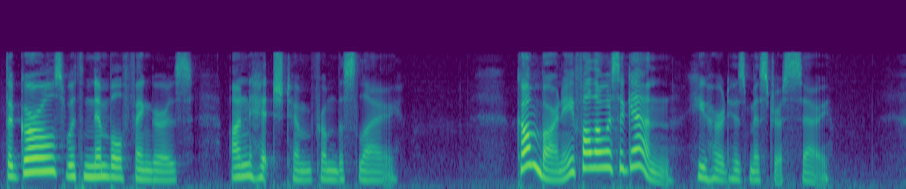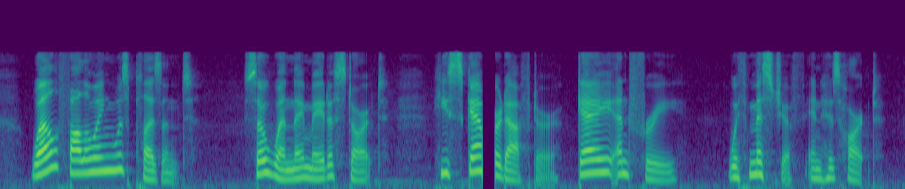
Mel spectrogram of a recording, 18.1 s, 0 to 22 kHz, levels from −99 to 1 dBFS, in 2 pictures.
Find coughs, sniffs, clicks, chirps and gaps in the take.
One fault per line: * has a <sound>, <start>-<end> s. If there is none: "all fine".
* has a dropout, 13.9-14.0 s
